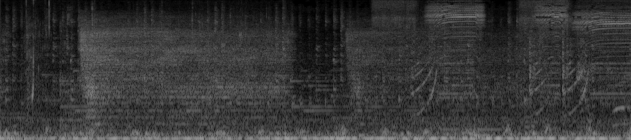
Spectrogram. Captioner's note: heart beating; dripping; lens focusing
